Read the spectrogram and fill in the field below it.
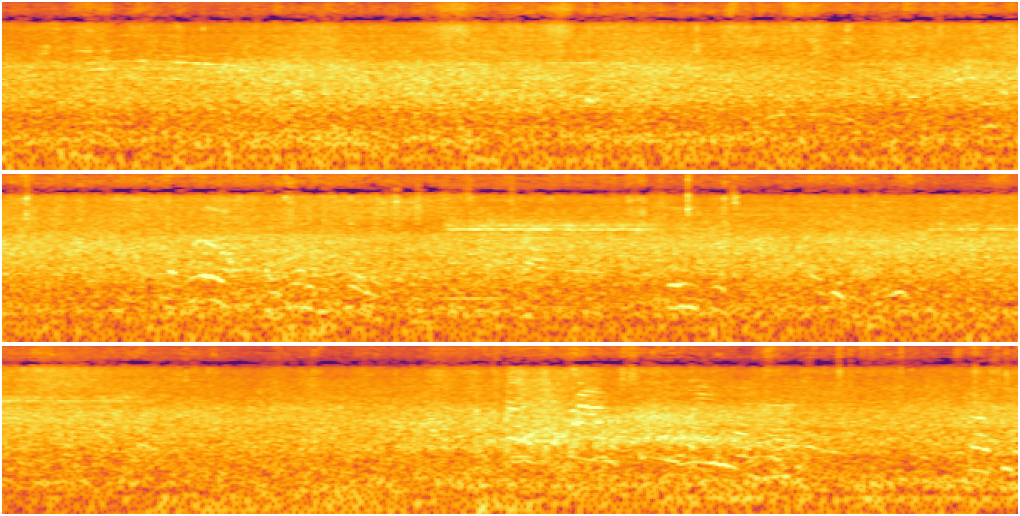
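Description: Traffic rumbles steadily outdoors on a busy street.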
